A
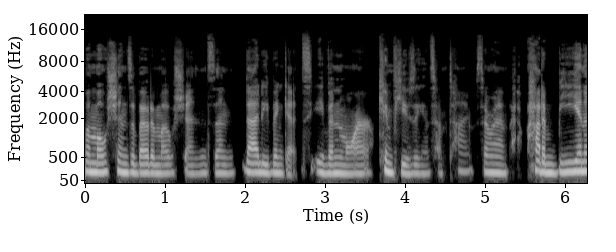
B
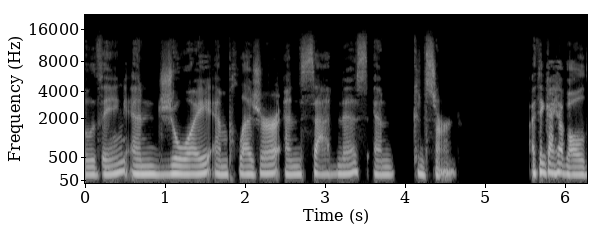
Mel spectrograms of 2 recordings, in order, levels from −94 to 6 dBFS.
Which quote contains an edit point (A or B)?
A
